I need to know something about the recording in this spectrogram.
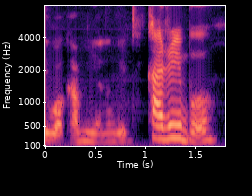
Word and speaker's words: Karibu: Karibu. Karibu.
